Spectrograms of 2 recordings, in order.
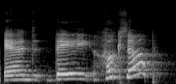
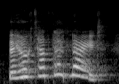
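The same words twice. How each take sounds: First: "hooked up" slowed and drawn out, rising; dramatic reveal. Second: "that night" squealed much higher, falling; shocked squeal. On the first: Telling viewers her sister hooked up with him, slow reveal. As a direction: let "and they hooked up" hang, slowly. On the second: Repeating to viewers the sister's betrayal, high shocked squeal. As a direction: shriek "They hooked up that night" in disbelief. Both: Pretend.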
